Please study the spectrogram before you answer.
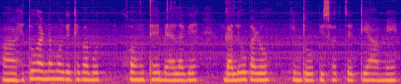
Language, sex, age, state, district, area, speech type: Assamese, female, 30-45, Assam, Morigaon, rural, spontaneous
